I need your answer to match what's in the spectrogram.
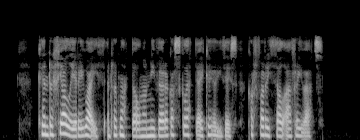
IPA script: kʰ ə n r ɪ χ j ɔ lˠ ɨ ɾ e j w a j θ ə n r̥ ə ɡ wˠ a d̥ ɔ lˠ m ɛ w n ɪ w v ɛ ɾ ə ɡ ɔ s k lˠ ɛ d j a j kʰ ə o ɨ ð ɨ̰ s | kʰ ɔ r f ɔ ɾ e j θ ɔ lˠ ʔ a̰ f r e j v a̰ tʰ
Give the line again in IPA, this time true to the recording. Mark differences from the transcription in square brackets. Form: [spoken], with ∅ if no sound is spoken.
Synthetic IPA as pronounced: kʰ ə n r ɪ χ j ɔ lˠ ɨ ɾ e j w a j θ ə n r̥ ə ɡ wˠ a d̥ ɔ lˠ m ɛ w n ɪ [∅] v ɛ ɾ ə ɡ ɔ s k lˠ ɛ d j a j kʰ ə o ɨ ð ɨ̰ s | kʰ ɔ r f ɔ ɾ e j θ ɔ lˠ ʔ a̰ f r e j v a̰ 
